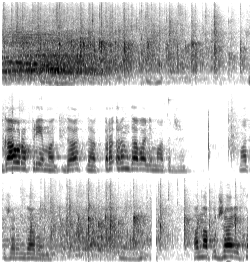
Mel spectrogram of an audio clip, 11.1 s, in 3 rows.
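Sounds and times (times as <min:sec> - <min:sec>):
audience applause at a temple festival welcoming devotees: 0:00.0 - 0:03.7, 0:07.5 - 0:11.1
speech: 0:03.8 - 0:06.6, 0:07.3 - 0:08.4, 0:10.3 - 0:11.1.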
